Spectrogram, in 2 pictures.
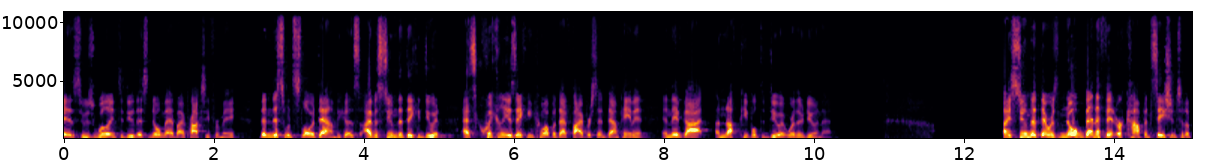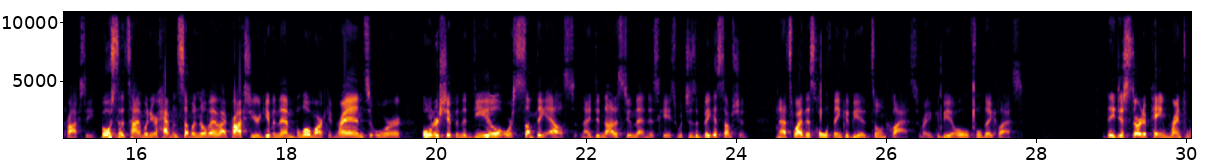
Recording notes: This was a live class recorded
